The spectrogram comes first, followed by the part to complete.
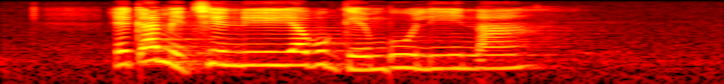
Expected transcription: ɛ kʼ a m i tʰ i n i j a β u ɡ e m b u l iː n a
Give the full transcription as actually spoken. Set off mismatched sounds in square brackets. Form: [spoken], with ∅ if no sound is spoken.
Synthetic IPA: ɛ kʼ a m i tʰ i n i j a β u ɡ e m b u l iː n a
